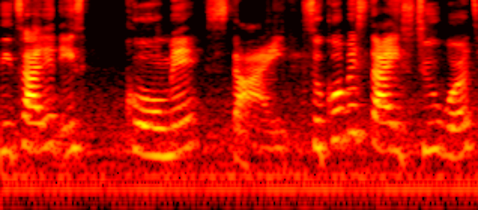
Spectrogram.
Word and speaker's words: come stai: So come stai is two words, how are you? Come stai, how do you spell it?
